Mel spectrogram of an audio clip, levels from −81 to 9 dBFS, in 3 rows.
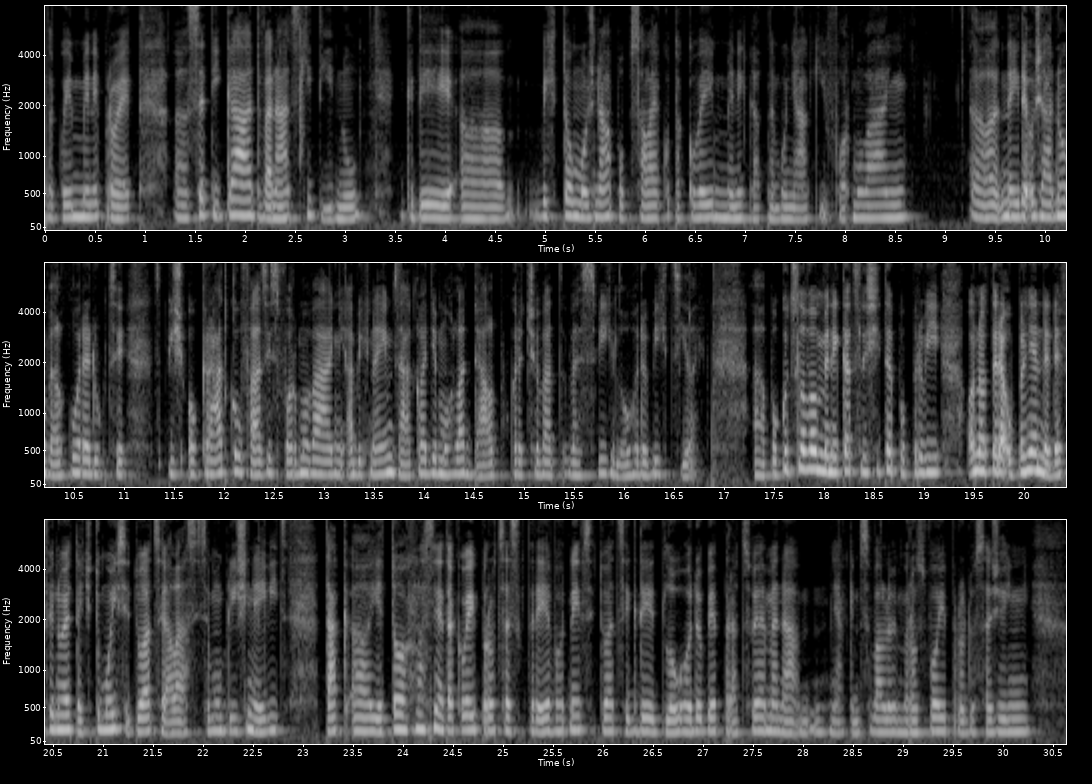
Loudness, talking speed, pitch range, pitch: -23 LUFS, 155 wpm, 170-195 Hz, 180 Hz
